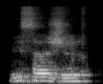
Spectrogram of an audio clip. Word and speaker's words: Lissajous: Lissajous, né? É francês, né? Não sei falar muito bem francês, mas aqui parece com o Diju, né? Do Labela Diju, né? Se pronuncia do mesmo jeito, é Lissajous, né?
